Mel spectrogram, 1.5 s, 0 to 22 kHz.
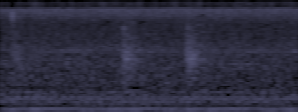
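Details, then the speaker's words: Anet A8 printer Y-axis stepper on a new BigTreeTech TMC5160 driver with an SKR V1.3 board, moving in its quiet direction: soft low steady hum with faint sparse ticks; the Y-axis is loud in the other direction only, owner suspects wiring. "And you'll see I'm able to move the x-axis, and it's a hell of a lot quieter than it was before. I mean, you can barely hear the thing."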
